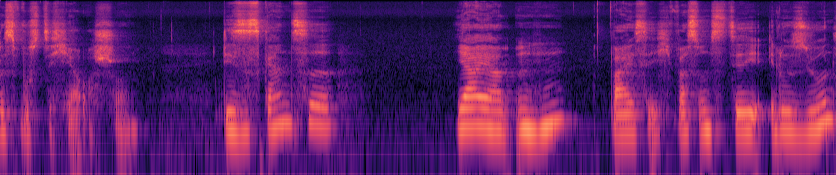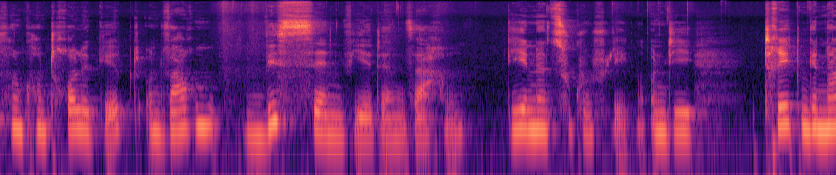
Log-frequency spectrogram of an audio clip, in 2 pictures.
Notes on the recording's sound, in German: Schon hab ich mit dem Jingle Vorsatz gebrochen und schon wieder raw und uncuttet per Handy recorded.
